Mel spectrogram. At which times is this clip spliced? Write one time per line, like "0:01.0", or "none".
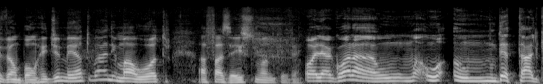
none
